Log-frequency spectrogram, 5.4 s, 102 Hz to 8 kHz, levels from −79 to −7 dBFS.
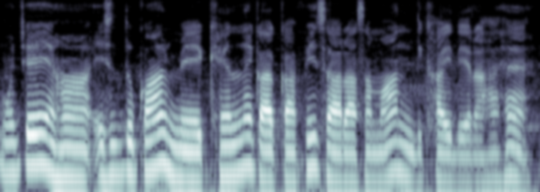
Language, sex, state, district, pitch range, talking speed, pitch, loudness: Hindi, male, Uttar Pradesh, Shamli, 125-155 Hz, 155 wpm, 140 Hz, -18 LUFS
